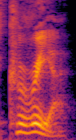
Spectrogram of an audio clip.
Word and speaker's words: career: The same applies for the first syllable, k. Where it gets more challenging and where it can sound very similar to the first word, career, is with the second part of the word, which is ria.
